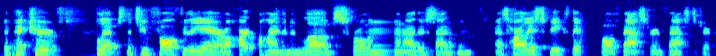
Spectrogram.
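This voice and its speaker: A man's voice: on the high side, a little fast, a bit bright. A man reading stage and screen directions aloud as scripted narration. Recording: muffled online call audio.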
